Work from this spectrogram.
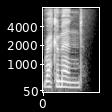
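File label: "recommend", British English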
